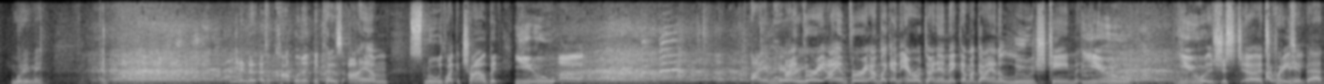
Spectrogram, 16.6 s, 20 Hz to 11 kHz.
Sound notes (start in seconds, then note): 1.1 audience laughs; 6.9 audience laughs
